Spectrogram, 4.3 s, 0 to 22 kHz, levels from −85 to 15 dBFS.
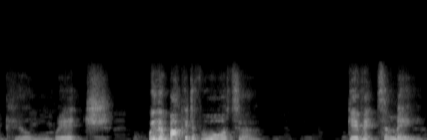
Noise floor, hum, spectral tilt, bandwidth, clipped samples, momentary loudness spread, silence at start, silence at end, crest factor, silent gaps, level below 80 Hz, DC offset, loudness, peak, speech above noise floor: -68 dBFS; none; -3.5 dB/octave; 12 kHz; under 0.1%; 20 LU; 0.15 s; 0.05 s; 22 dB; none; -78 dBFS; under 0.1%; -23 LUFS; -4 dBFS; 44 dB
